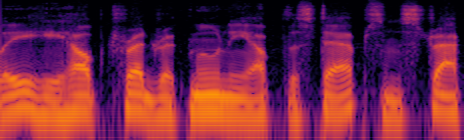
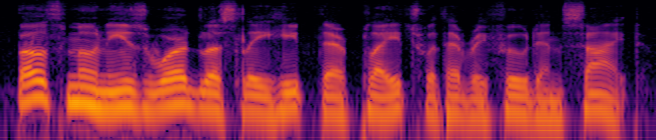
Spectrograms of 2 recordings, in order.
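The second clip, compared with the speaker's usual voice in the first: usual speaking voice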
